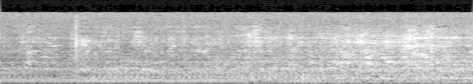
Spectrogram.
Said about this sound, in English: The fighter planes were coming in, biplanes, each with two machine guns and a few bombs.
